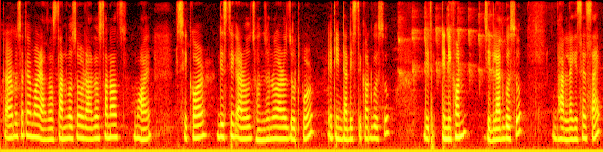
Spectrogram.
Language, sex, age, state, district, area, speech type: Assamese, female, 30-45, Assam, Sivasagar, rural, spontaneous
